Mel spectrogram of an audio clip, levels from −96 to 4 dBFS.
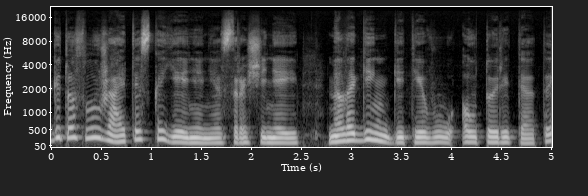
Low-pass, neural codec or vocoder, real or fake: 19.8 kHz; vocoder, 44.1 kHz, 128 mel bands, Pupu-Vocoder; fake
